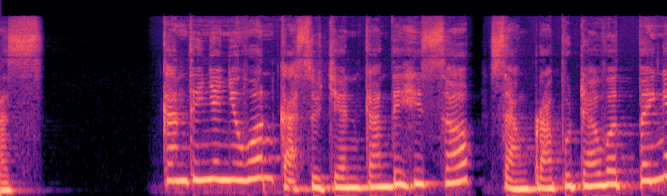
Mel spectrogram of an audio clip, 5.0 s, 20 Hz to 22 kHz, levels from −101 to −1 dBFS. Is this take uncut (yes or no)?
no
